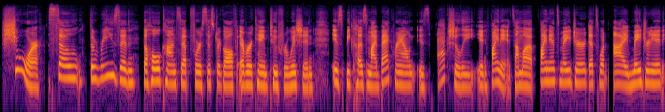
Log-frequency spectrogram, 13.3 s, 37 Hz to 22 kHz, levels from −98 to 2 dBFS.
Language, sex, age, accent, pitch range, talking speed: English, female, 30-49, American, 160-190 Hz, 140 wpm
